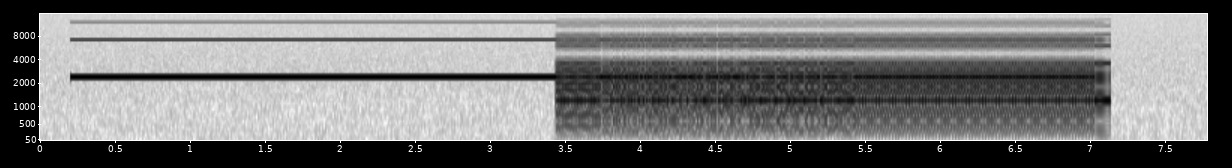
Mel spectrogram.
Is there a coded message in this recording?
Yes: cassette data (Kansas City type), 1200 baud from 0.2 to 7.1 s, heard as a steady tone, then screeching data.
